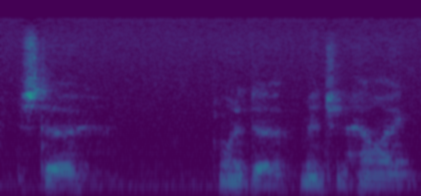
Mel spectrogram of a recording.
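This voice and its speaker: A mumbling man with a very deep, low pitch, monotone, flat intonation and a moderate pace. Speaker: pipe smoker. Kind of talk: casual talk to camera. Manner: mumbly, hesitant.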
